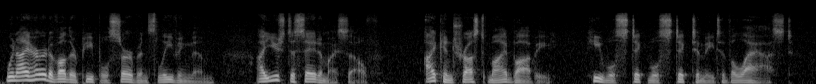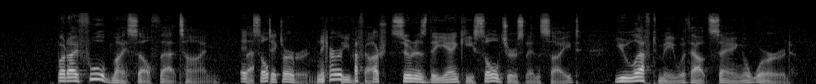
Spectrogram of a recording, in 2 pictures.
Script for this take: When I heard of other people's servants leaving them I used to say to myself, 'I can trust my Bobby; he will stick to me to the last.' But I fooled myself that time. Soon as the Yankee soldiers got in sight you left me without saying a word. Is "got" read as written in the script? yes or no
no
